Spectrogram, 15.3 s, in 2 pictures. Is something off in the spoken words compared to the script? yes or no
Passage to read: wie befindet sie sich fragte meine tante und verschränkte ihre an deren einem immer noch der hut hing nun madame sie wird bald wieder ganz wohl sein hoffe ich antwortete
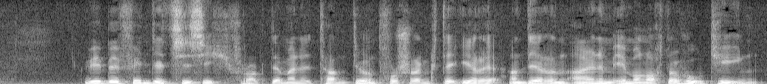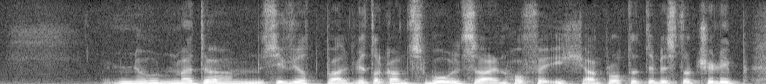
no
